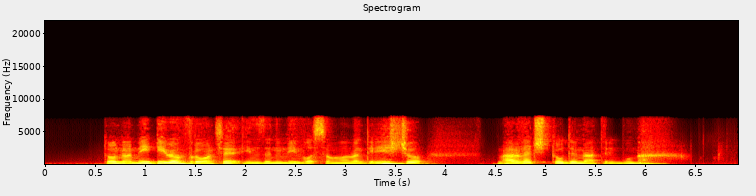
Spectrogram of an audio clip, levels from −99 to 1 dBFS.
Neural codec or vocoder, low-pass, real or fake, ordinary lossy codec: codec, 16 kHz, 0.5 kbps, X-Codec, HuBERT features, trained on general audio; 7.2 kHz; fake; none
